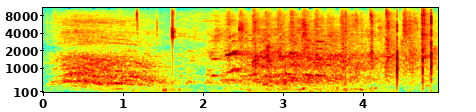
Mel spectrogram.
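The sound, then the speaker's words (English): An audience gasps in surprise, a broad collective murmur of breath and voices that swells after a second or so and stays loud, with a few sharp clicks scattered through it. “That was a fantastic gasp.”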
